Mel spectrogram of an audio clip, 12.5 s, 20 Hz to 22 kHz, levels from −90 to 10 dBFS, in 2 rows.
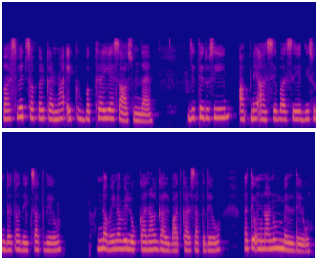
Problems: constant background noise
